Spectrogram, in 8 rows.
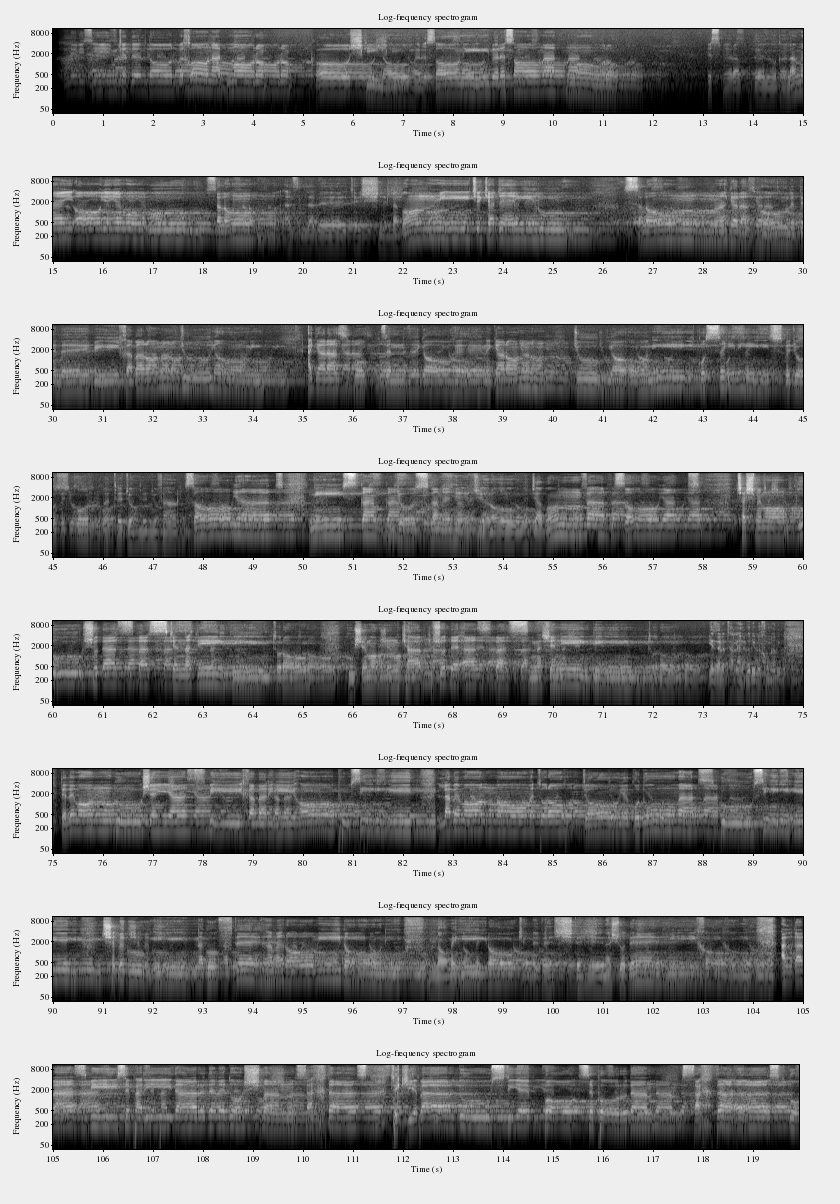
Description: خیمه گاه - هیئت بچه های فاطمه (س) - مدح | مینویسیم که دلدار بخواند ما را | پنجشنبه۲۶ اسفند۱۴۰۰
